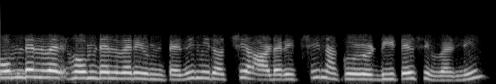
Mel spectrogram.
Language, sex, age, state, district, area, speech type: Telugu, female, 18-30, Telangana, Jangaon, rural, conversation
